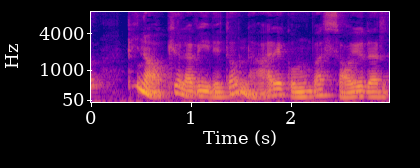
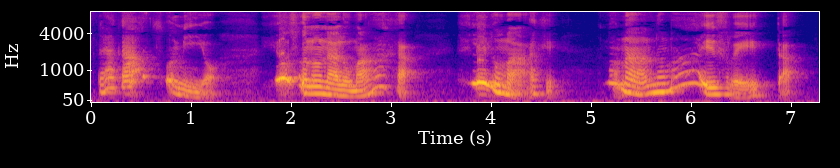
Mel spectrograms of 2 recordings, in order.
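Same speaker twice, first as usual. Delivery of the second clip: unhurried snail; 7 semitones higher, 4 dB louder than usual. Acted. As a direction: draw it out with total phlegm. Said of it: "tutta pace e tutta flemma".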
